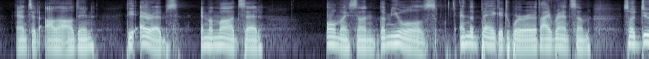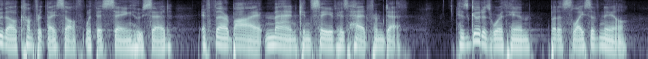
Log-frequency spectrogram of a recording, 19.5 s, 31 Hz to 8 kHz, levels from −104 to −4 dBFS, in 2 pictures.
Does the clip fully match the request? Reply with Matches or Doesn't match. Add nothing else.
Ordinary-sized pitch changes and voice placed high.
Doesn't match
